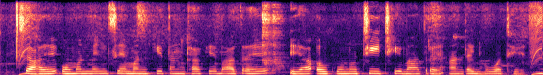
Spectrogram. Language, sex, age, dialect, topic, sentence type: Chhattisgarhi, female, 18-24, Northern/Bhandar, banking, statement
